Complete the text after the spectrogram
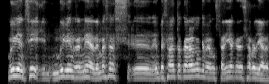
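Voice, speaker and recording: This man has a fairly high pitch and an ordinary speaking voice. He talks at a moderate pace with ordinary pitch variation. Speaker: show host. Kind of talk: video call discussion.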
